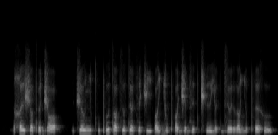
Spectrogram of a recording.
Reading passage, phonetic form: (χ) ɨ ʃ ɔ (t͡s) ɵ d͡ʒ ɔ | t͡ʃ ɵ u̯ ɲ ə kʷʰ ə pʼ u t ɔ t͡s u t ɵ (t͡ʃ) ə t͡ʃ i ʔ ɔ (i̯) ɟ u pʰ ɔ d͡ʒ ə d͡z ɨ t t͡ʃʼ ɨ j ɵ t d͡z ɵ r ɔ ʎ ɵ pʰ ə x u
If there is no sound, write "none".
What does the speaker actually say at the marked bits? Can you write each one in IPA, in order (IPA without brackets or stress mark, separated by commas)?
χ, tʼ, t͡s, i̯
